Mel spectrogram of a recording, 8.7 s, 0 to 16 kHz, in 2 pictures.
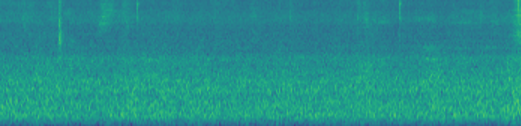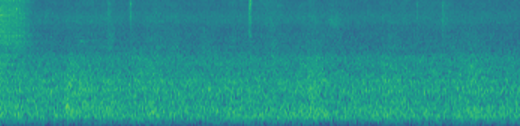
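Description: Keio 8000 series electric train running at steady speed, heard from inside the car above its Hitachi GTO-VVVF inverter: an even running noise of wheels on rails that holds steady throughout, with no clear rising or falling inverter tone.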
